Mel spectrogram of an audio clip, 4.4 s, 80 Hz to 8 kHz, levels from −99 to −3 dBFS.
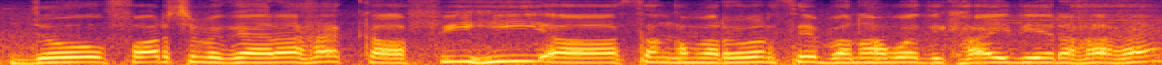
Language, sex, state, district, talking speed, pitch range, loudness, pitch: Hindi, male, Chandigarh, Chandigarh, 205 wpm, 205-230 Hz, -10 LUFS, 210 Hz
